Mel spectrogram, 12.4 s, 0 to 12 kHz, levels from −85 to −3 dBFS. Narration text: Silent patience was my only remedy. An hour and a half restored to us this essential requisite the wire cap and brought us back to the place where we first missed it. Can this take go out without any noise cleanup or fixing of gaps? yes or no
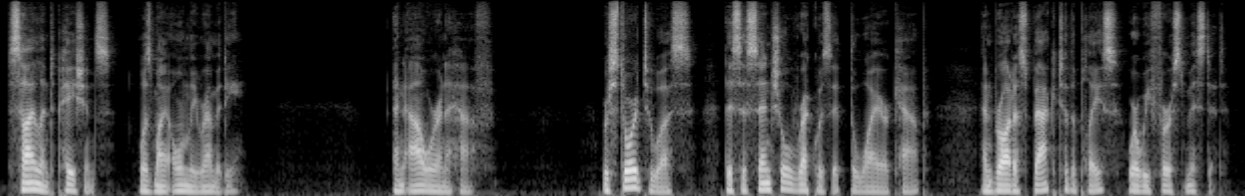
yes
